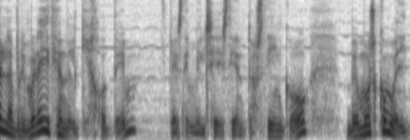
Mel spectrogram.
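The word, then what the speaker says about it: Quixote: la mancha' pero claro con esa equis pronunciada como j porque la equis tenía esa posibilidad en aquel entonces de hecho conoceréis a alguien que se apellide ximénez por ejemplo o lo habréis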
